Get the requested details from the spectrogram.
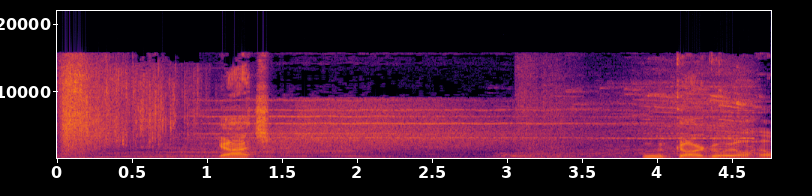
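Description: A magical blast bursts with a loud rushing hiss.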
